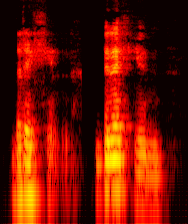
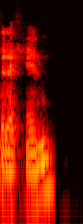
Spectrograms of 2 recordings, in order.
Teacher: I hear the CH is soft now because we have the E before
